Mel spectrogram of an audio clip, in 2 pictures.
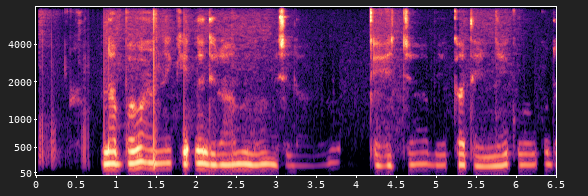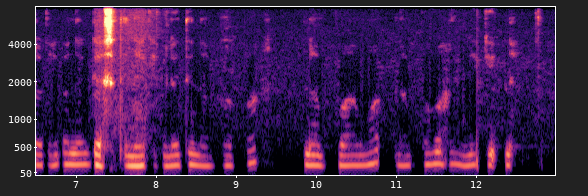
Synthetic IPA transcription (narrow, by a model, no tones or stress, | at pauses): nɐbːɐbɐhɐnːɪkɪʔnɛd̪ɪɾaːmʊnʊmɪsɪlaːwʊ | kʼeːt͡ʃːaːbeːkʼːɐt̪ɛnːɛkʼɔɔŋkʼɔd̪ɐkʼekʼɐnɛɡɐsɪ̥t̪ɪnekɪfɪlɛt̪ɪnɐbːɐbːɐ | nɐbːaːwɐ | nɐbːɐwɐhɐnːɪkɪʔnɛ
